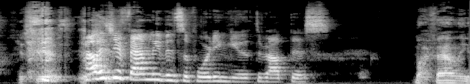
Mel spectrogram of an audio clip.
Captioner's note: laughs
